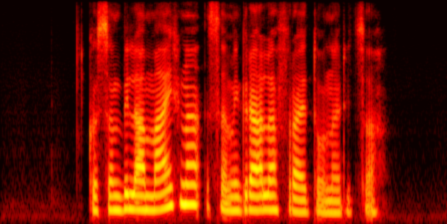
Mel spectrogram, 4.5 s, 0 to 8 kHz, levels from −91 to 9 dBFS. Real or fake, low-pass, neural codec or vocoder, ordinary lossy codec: fake; none; codec, 16 kHz, 2 kbps, FunCodec, trained on Chinese and English, 25 frames a second; none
